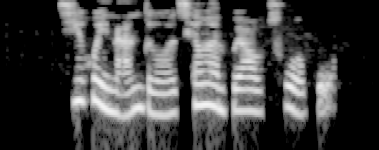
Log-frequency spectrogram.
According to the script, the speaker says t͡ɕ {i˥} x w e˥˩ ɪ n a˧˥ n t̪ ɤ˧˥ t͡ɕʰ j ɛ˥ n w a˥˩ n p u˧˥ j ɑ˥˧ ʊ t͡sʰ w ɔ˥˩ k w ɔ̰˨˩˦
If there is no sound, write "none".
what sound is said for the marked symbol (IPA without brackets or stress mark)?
i˥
